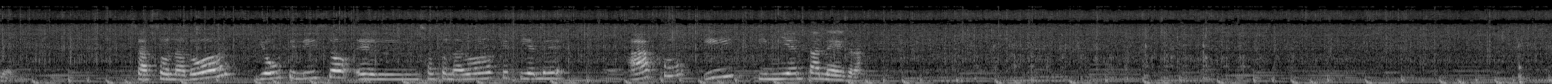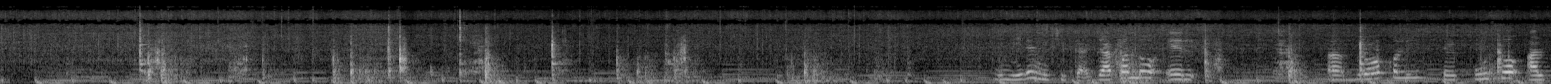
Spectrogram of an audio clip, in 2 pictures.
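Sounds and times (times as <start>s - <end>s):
vegetables sizzling in a frying pan: 0.0s - 31.0s
wooden spoon knocking and scraping pan: 11.4s - 12.6s, 16.8s - 22.6s, 23.3s - 24.8s, 26.4s - 31.0s.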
